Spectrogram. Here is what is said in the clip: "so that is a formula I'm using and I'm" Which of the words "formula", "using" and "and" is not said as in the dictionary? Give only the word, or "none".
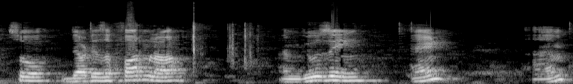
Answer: formula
